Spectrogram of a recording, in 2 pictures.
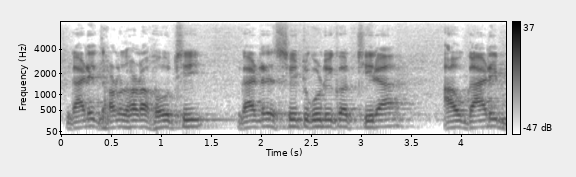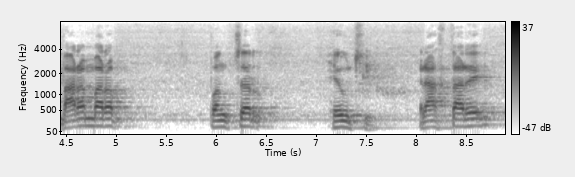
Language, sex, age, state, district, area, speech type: Odia, male, 60+, Odisha, Ganjam, urban, spontaneous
